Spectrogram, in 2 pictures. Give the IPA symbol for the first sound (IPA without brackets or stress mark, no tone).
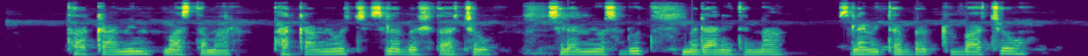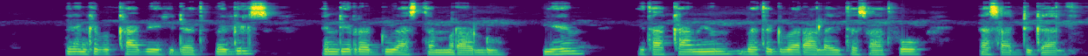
t̪ʰ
